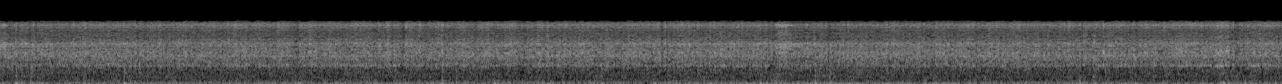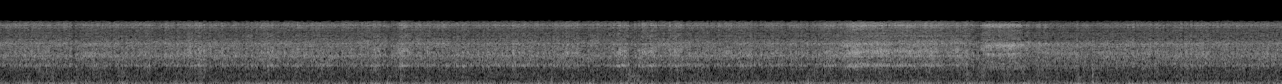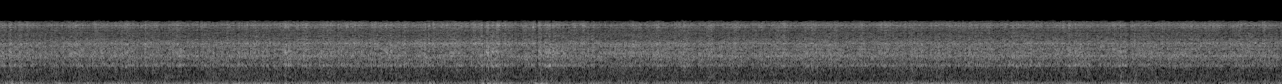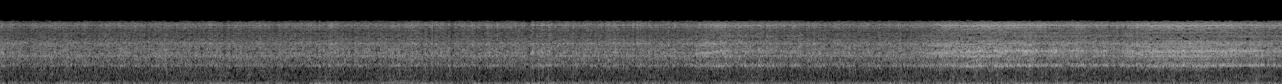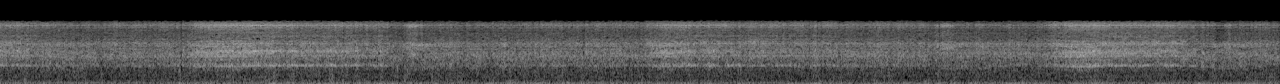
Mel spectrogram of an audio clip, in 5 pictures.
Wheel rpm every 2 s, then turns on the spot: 230, 240, 230, 230, 230, 230, 230, 240, 230, 230, 230, 230, 230, 230, 230, 230, 230, 230, 240, 230, 230, 240, 230, 230, 230, 230, 230, 230, 230, 230, 230, 230.
none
